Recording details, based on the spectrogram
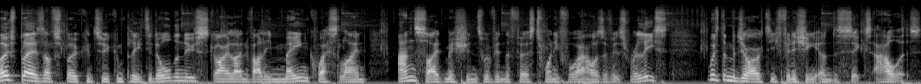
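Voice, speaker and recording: Vocal fry runs through this man's medium-pitched voice, in an English accent. He speaks at a fairly quick pace with ordinary pitch variation. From England. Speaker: gaming YouTuber. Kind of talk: video commentary.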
